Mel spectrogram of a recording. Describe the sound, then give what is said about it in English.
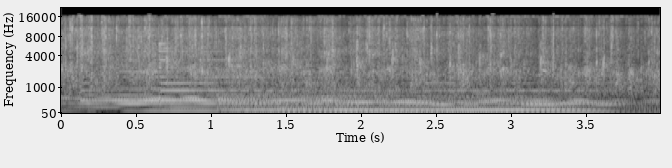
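A church audience claps for Jesus during a sermon in a dense, steady wash of applause, held at an even level throughout, over sustained low organ-like chords with no voices. “Clap for Jesus.”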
